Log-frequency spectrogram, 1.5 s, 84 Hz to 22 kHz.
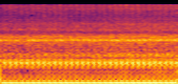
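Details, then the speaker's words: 2007 Yamaha Phazer snowmobile, weak battery, started after priming fuel via ECU diagnostic mode: fires right up and idles at once with steady even thrum, no misses or knocks; normal idle. "we're gonna crank it up [Music] fires right up idles right away"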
